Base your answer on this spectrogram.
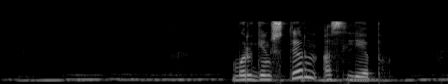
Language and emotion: Russian, neutral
